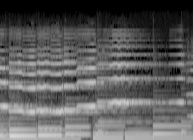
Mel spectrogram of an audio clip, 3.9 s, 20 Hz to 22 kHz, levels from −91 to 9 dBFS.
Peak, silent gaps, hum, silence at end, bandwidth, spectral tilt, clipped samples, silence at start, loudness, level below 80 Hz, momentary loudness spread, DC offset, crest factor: 0 dBFS; none; none; 0 s; 10 kHz; -5 dB/octave; under 0.1%; 0 s; -14 LUFS; -34 dBFS; 10 LU; under 0.1%; 14 dB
